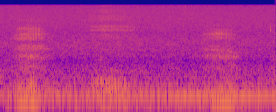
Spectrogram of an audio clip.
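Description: Faint breathing of a man pausing between sentences, a few soft breaths over a low steady hum.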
